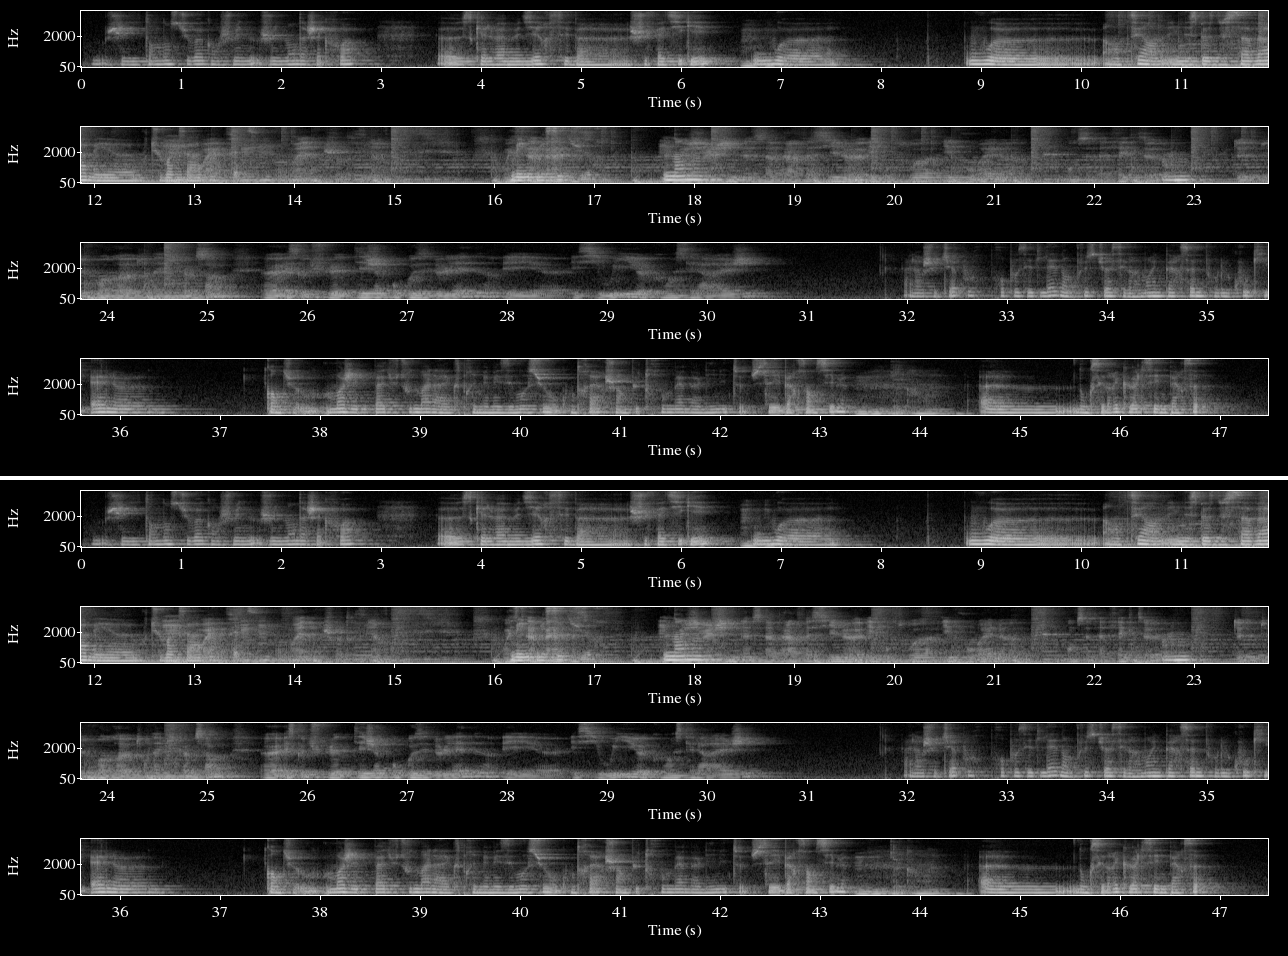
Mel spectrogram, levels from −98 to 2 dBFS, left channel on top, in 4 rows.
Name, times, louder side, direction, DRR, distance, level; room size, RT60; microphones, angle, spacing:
voice 1, 0.1-2.8 3.1-3.2 3.6-6.3 6.7-7.6 8.8-13.3 13.8-14.2 15.2-15.6 16.2-17.0 17.7-18.4 22.7-23.0 32.0-36.4 37.5-43.3 44.6-46.8, equal, 5° right, 4 dB, 0.5 m, -30 dB
voice 2, 6.6-7.0 12.6-15.2 15.8-17.2 17.6-22.7 23.4-30.4 43.3-44.3, equal, 65° right, -1 dB, 2.9 m, -39 dB
sound 1, 10.2-25.0, equal, 65° left, 3.7 m, -42 dB
14.0 x 5.4 x 4.6 m, 0.99 s
head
